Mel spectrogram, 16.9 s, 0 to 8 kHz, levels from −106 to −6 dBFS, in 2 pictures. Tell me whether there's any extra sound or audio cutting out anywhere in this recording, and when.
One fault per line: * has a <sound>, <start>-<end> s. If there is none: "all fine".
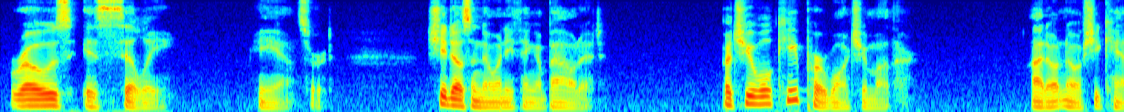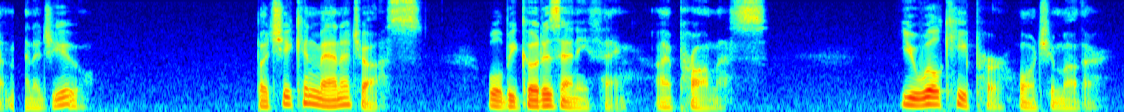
* has a dropout, 8.5-8.6 s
